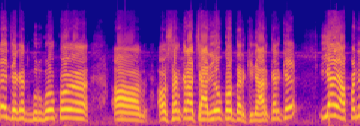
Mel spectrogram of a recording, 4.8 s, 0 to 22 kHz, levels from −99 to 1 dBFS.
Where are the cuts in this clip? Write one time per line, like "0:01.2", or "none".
none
